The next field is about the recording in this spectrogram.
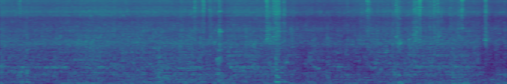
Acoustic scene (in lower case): kitchen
